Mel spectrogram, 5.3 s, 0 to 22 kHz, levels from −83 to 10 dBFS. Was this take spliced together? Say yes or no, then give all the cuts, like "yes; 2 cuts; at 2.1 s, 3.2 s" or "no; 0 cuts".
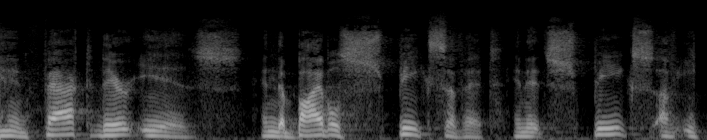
yes; 2 cuts; at 1.9 s, 3.8 s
